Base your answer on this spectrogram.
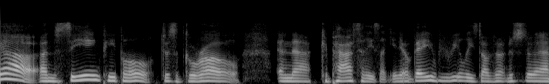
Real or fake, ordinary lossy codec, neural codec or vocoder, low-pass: fake; Opus, 32 kbps; codec, 16 kHz in and 24 kHz out, 0.4 kbps, LongCat-Audio-Codec, four codebook decoder; 7.2 kHz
